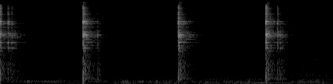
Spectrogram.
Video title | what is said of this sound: SEHARUSNYA LAKU KERAS‼️‼️ SALAH SATU YANG TERBAIK SESUAI CAMPAIGN PRODUKNYA‼️‼️ DAIDO CARNIVORE ‼️‼️ | kering banget, bisa dibilang kepadatannya luar biasa dari blank ini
